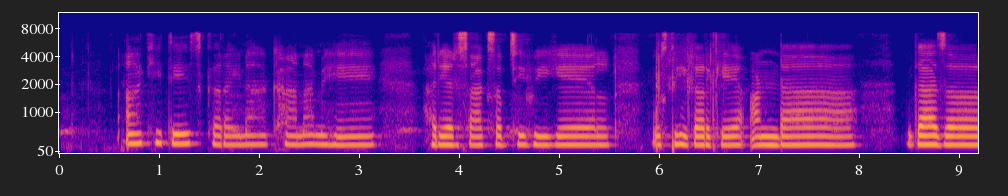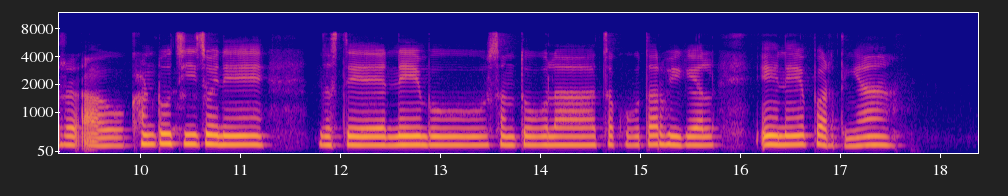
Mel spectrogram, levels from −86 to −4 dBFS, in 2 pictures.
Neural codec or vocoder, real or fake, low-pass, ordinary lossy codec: none; real; 7.2 kHz; none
